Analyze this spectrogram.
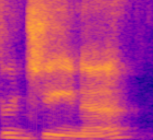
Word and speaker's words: Regina: Yes, my name is Regina, and it can be mispronounced to rhyme with the female part of the body.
